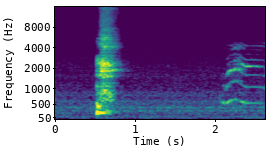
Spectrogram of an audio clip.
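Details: Indoors in the morning, a Ragdoll cat keeps meowing to have a storeroom door opened. A sudden loud thump comes first, then, after a pause, a short, moderate meow with a rising start.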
